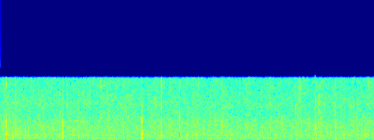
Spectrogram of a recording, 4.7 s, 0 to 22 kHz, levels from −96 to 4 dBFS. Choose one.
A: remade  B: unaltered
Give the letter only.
A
